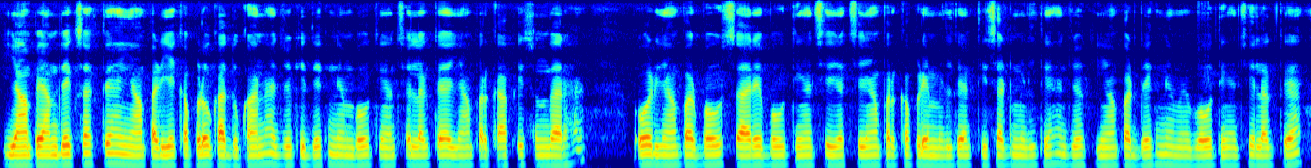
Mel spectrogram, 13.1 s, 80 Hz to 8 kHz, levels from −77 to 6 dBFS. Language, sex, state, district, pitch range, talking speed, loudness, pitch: Maithili, male, Bihar, Purnia, 120-125 Hz, 255 wpm, -21 LUFS, 120 Hz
